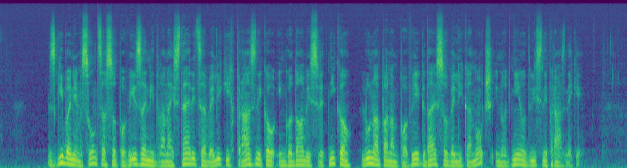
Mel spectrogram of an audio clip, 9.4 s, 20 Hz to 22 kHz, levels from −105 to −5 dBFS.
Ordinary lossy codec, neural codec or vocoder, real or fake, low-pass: none; vocoder, 44.1 kHz, 128 mel bands, Pupu-Vocoder; fake; 19.8 kHz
